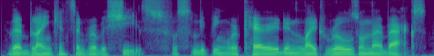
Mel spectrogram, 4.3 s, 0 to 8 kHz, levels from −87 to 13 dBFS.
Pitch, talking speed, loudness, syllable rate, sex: 95 Hz, 205 wpm, -20 LUFS, 4.8 syllables/s, male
